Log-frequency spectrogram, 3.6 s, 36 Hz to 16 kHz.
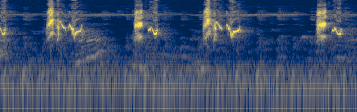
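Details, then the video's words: High, squeaky, twisting chirp phrases from a long-tailed shrike come in short bursts about every 0.7 to 1 seconds over a low background hum. "Cendet Super Speed"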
